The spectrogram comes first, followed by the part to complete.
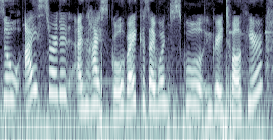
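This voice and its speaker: Speaking with a Canadian accent at a moderate pace, a woman swings her pitch very widely over noticeable background noise. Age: 18. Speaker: university student. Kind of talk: casual interview.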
